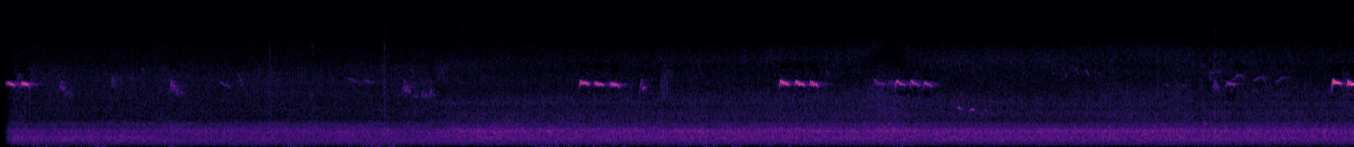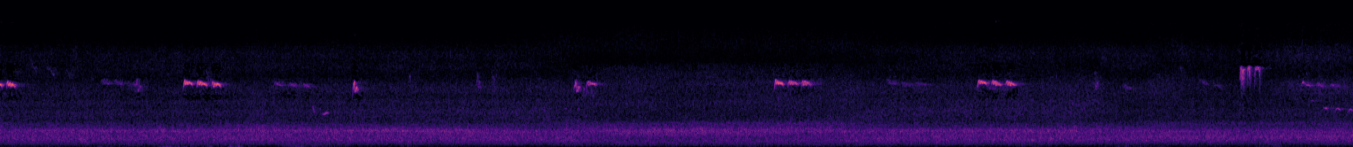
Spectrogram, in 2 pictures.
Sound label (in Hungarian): őszapó hangja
